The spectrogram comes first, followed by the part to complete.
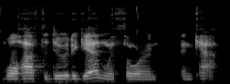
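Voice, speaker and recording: Very bright-voiced man in podcast chat. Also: mid-range voice, completely flat delivery, fast, low-quality recording. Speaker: podcast co-host guest.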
